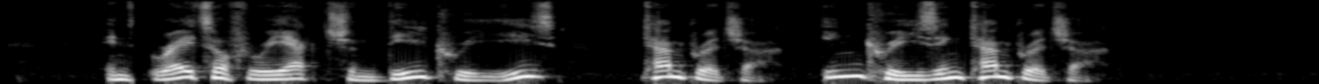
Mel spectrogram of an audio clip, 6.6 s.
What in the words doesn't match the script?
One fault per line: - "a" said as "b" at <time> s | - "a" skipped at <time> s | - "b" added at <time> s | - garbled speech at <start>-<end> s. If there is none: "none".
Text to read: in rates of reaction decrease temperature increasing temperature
none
